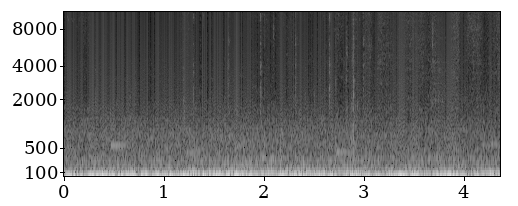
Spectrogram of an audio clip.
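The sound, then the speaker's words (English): A car engine rumbles steadily with a deep, continuous road hum as the vehicle rolls slowly into the Flying J trucker gas station on Portage, on the outskirts of Winnipeg. Occasional faint clicks sit over it, and nobody speaks. “Arriving at Flying J.”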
